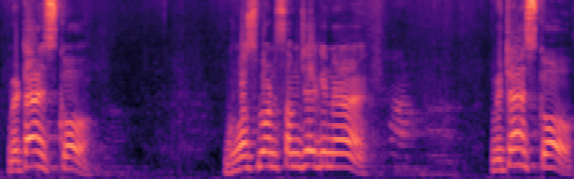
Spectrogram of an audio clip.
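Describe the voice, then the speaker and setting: A man's voice: very high-pitched, lively intonation, unhurried, darkish tone. A male teacher, dictating a grammar lesson word by word and quizzing his students. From Bihar, India.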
